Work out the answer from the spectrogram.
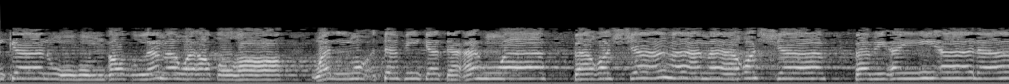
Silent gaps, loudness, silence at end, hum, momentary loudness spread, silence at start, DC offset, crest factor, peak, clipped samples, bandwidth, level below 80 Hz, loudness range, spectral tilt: none; -14 LUFS; 0 s; none; 5 LU; 0 s; under 0.1%; 14 dB; -2 dBFS; under 0.1%; 5.8 kHz; -40 dBFS; 1 LU; -6.5 dB/octave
